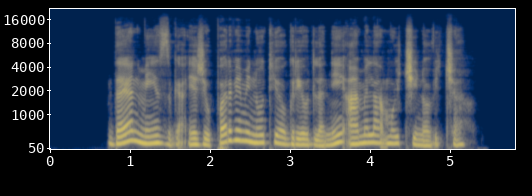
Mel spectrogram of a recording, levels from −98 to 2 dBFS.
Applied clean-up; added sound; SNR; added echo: neural mask model Resemble Enhance denoiser.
